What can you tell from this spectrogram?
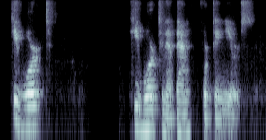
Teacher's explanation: Está el sonido de la T. Poquito, no es una T bien pronunciada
